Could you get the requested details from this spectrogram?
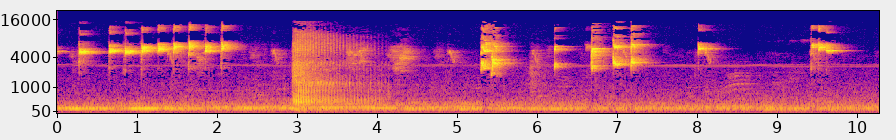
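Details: Lovebird calling on a recording meant to provoke other lovebirds into ngekek song; a quick run of high squeaky chirps, a brief burst of rushing noise, then irregular sharp chirps over low hum.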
